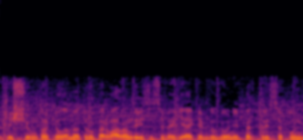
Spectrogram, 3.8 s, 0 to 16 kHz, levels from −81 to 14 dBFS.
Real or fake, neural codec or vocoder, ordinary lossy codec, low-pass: fake; codec, 16 kHz, 8 kbps, FreqCodec, larger model; MP3, 48 kbps; 7.2 kHz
